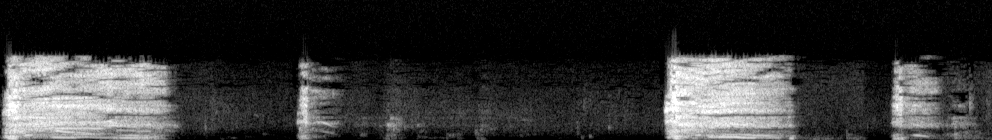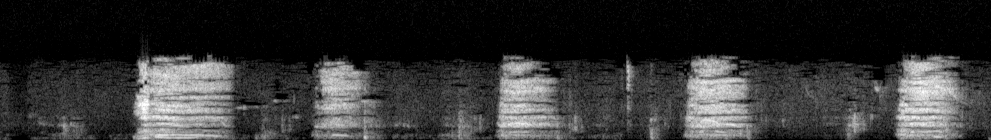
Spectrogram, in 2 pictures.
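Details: Adult coughing fit while walking outdoors near the end of a walk, with lungs acting up: repeated harsh coughs in a run, some long and forceful, with short catching breaths between them; kept walking instead of stopping.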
